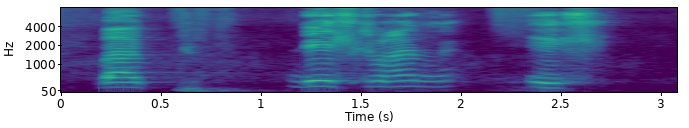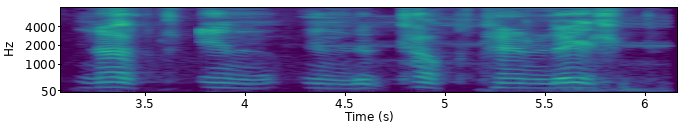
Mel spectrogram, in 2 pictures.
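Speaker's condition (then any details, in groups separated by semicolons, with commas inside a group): Cerebral palsy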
